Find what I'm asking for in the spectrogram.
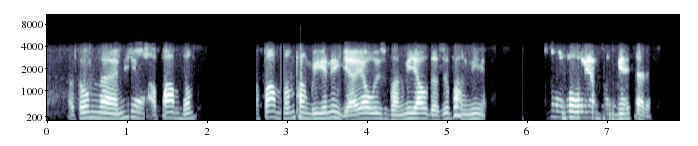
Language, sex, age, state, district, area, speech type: Manipuri, male, 18-30, Manipur, Churachandpur, rural, conversation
